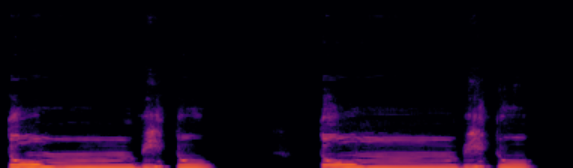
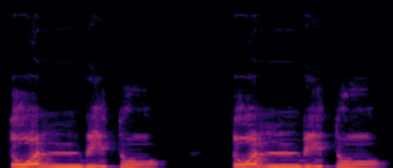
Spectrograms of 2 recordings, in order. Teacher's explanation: तो यहाँ पर नून साकिना का इक़लाब करते हुए, इसको कंप्लीट गुन्ना का टाइम देते हुए, और इस सूरत में ये गुन्ना लेटर मीम का गुन्ना होगा क्योंकि लेटर नून को हमने मुकम्मल तौर पर बदल दिया है लेटर मीम के अंदर। तो इस लफ्ज की अदायगी हम कुछ इस तरह से करेंगे, तुम भी तू, तुम भी तू।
